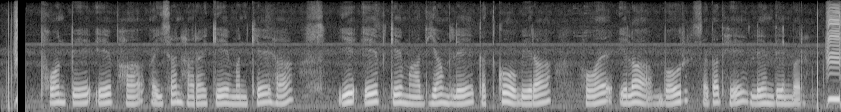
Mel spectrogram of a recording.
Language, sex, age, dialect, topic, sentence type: Chhattisgarhi, male, 25-30, Western/Budati/Khatahi, banking, statement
